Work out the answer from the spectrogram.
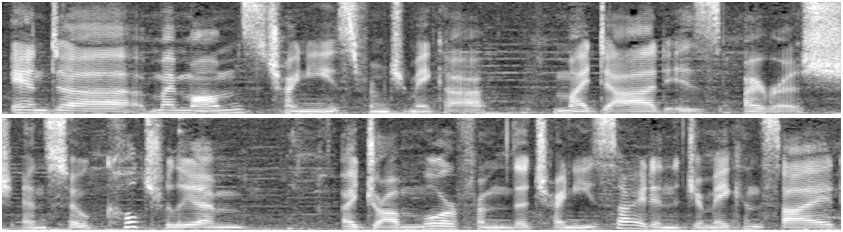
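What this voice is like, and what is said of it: Canadian accent. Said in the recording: “I'm a Canadian. You might hear from my accent.”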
